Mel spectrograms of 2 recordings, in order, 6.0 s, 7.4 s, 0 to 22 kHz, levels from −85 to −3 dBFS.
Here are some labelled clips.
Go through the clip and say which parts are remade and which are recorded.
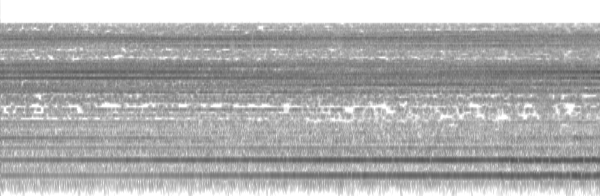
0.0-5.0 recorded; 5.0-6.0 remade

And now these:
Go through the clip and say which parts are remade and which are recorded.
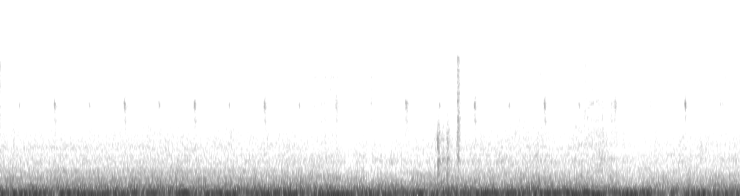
0.0-3.1 recorded; 3.1-4.1 remade; 4.1-5.9 recorded; 5.9-7.4 remade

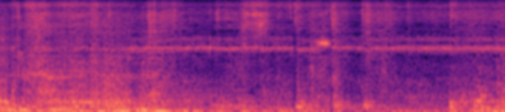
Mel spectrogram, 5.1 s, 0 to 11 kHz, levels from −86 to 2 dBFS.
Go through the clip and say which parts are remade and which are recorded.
0.0-1.3 remade; 1.3-1.8 recorded; 1.8-3.7 remade; 3.7-5.1 recorded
